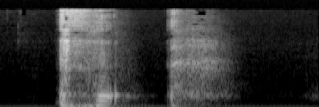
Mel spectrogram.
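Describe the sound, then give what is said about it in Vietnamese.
A soft cough in two short bursts, the first fuller and the second weaker and shorter, heard alone without talk. “Trường Xuân Đế Quân khẽ ho nói”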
